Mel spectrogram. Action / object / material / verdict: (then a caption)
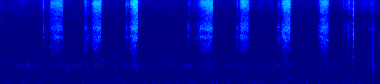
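scrape / expanded-polystyrene packing peanut brushed with a bristle brush / polystyrene foam / none. A single small white cylindrical expanded-polystyrene packing peanut, held in the fingertips, is brushed with a dark bristle brush while a tub of other peanuts sits untouched beside it. Nine short, bright, hissy scratching strokes come in a loose, uneven rhythm. They are quiet and concentrated in the high range, with little low end.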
